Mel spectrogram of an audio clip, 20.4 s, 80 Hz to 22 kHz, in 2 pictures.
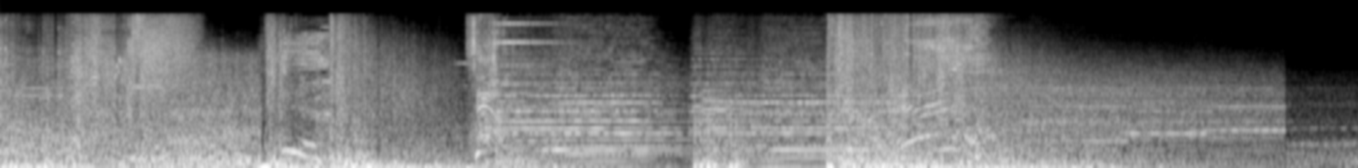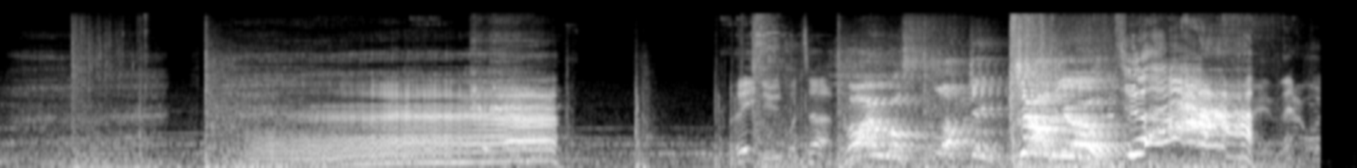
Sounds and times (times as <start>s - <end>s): Speech: 15.7s - 20.2s.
